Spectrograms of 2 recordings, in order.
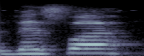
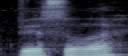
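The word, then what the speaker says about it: Vizsla: The miniature greyhound, or as your daughter said, the Visla, I think is how it's pronounced. Visla, yeah, Visla.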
